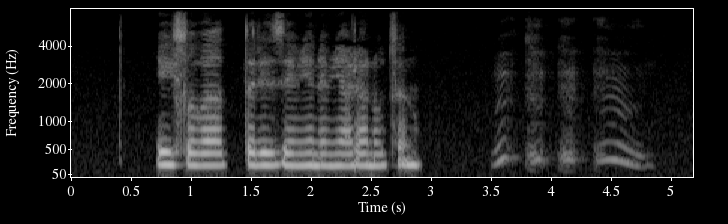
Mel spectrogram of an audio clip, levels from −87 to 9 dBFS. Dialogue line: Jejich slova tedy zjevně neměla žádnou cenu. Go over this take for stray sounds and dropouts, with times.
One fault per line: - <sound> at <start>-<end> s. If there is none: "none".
- throat clearing at 3.5-4.9 s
